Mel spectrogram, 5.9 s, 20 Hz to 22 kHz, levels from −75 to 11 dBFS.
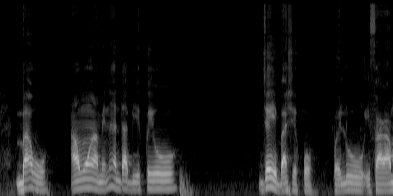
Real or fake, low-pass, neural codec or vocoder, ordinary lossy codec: real; none; none; none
